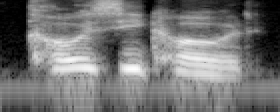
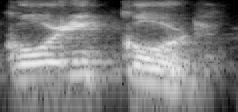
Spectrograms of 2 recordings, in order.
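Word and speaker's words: Kozhikode: It's actually Cory Code. Like D, like Cody Code. It's a very, no, it's not at all. It's the most tongue twisting letter in a language called Malayalam in India.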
